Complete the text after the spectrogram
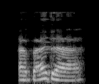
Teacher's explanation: Stressing on the second حركة, حركة الباء.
